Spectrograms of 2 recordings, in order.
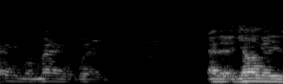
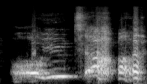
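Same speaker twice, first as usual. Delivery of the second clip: loud, high, very slow taunt; mocking dad; 13 semitones higher, 15 dB louder, much slower than usual. Father mocks his son's tough talk, loud slow high taunt. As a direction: drag it out to belittle the boy. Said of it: "I call myself being tough".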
